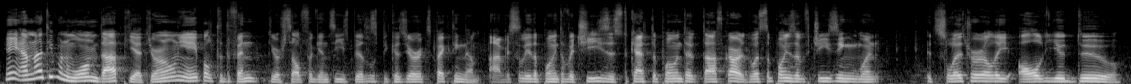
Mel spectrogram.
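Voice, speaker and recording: A man's voice: mid-range voice, a little fast. A man hosting a let's play, reading visual novel dialogue aloud and adding casual commentary, stumbling and correcting himself as he goes. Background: game music.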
